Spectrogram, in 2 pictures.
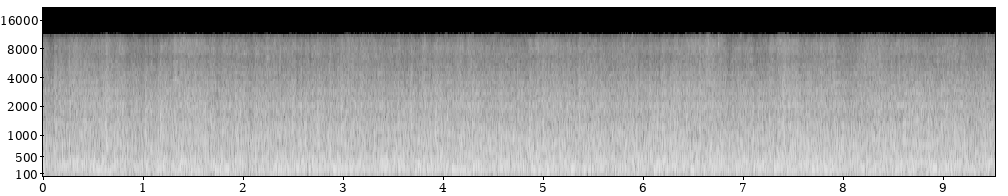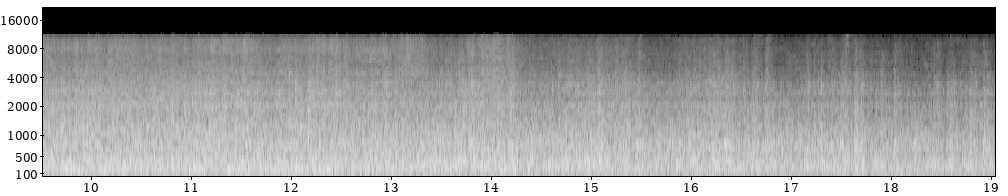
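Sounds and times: train wheels on rail: 0:00.0 - 0:19.0.

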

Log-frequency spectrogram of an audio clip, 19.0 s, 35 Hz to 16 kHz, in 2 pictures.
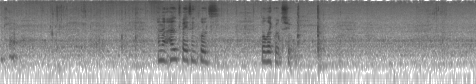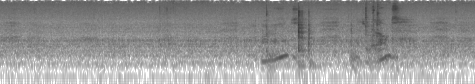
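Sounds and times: kitchen background: 0:00.0 - 0:06.8, 0:14.6 - 0:17.8.

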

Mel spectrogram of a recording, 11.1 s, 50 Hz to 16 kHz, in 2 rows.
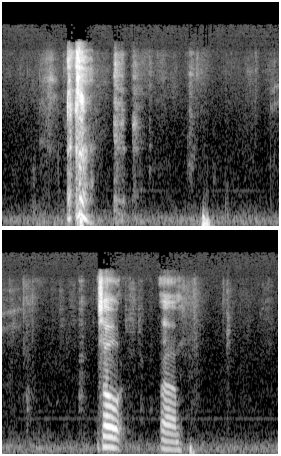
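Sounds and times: man coughing: 0:01.3 - 0:02.8.

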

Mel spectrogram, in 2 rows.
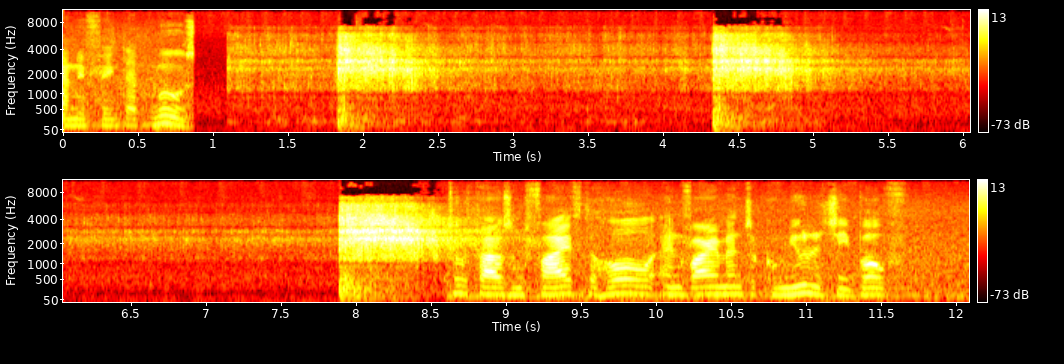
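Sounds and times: gunshots echoing: 0:01.1 - 0:09.4.

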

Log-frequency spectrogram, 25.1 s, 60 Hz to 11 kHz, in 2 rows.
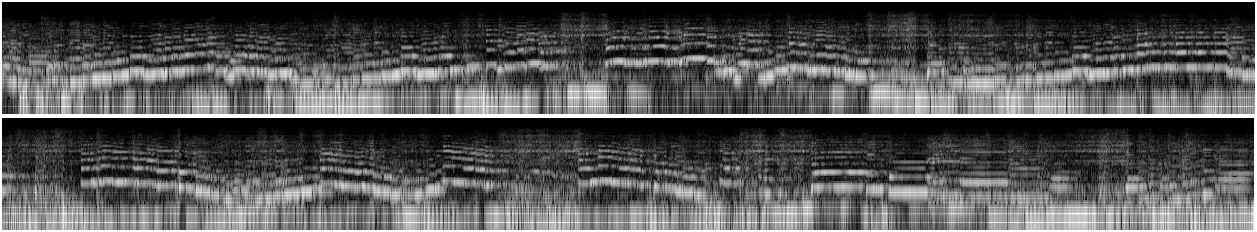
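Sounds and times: drum kit: 0:00.0 - 0:25.0
plucked upright bass: 0:00.0 - 0:25.0
trumpet melody: 0:00.0 - 0:25.0.

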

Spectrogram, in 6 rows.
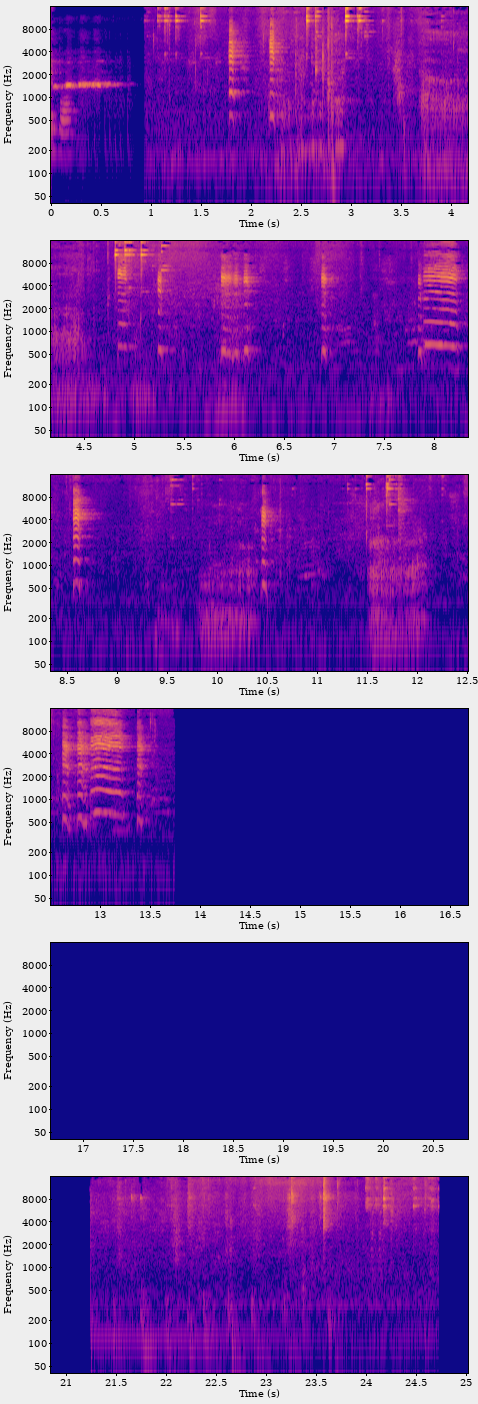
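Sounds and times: dogs grumbling: 0:01.9 - 0:06.3, 0:09.2 - 0:12.7.

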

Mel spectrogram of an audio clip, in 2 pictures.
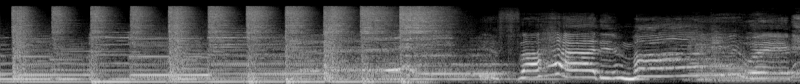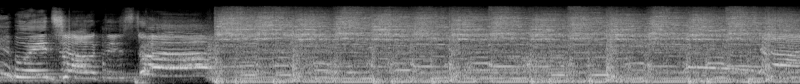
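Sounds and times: steady drum beat: 0:00.0 - 0:04.6, 0:10.1 - 0:16.0
live rock band playing: 0:00.0 - 0:05.3, 0:08.6 - 0:16.0
sliding bending guitar notes: 0:08.8 - 0:16.0.

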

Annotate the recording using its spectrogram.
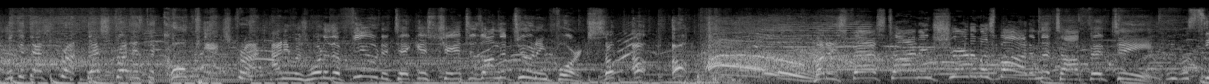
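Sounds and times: background music: 0:00.0 - 0:12.0
voices cheering: 0:00.0 - 0:12.0.

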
